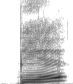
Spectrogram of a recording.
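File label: "bie", Mandarin Chinese, tone 2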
